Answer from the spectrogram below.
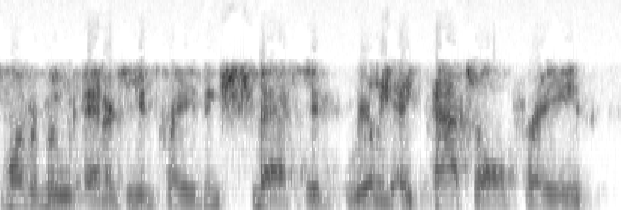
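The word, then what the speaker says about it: SHMEC: I I call it schmeck s h NEC it's an acronym pronounced schmeck it stands for Sleep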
